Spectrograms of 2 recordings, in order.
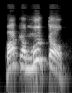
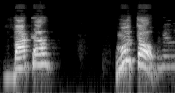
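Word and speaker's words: vacca muta: Bacamuto. He doesn't even say it right. It's vaca muto.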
